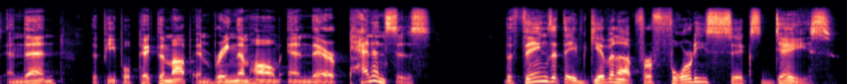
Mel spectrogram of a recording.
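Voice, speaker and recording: A man's voice: sits low, darkish tone, dry recording, studio quality. A man hosting a podcast, explaining religious practice in an informal, enthusiastic way and often answering his own questions. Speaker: podcast host.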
